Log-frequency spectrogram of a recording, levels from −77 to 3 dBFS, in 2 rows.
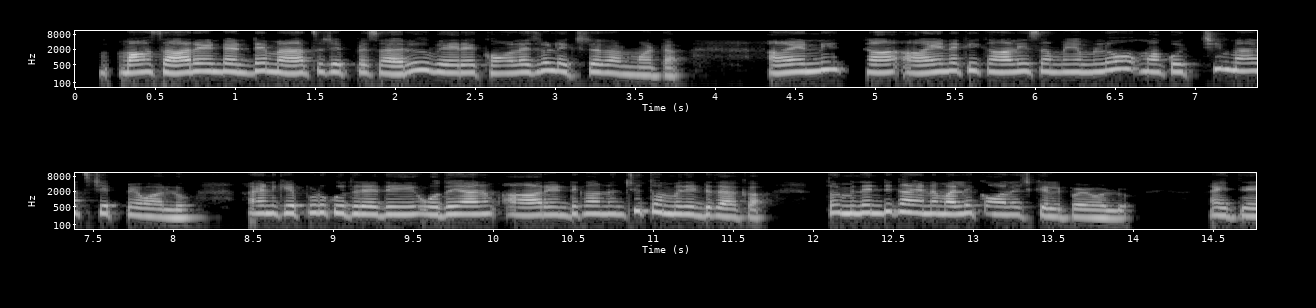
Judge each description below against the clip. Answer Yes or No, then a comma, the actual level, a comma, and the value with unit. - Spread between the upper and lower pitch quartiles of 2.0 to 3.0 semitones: Yes, narrow, 2.5 semitones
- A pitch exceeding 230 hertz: Yes, very high, 265 Hz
